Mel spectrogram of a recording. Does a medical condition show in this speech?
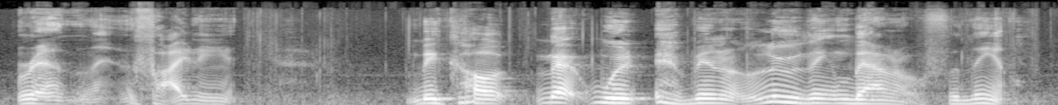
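Yes: cerebral palsy; from birth.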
